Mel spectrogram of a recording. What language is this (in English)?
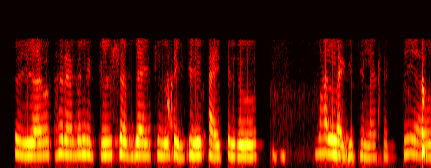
Odia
